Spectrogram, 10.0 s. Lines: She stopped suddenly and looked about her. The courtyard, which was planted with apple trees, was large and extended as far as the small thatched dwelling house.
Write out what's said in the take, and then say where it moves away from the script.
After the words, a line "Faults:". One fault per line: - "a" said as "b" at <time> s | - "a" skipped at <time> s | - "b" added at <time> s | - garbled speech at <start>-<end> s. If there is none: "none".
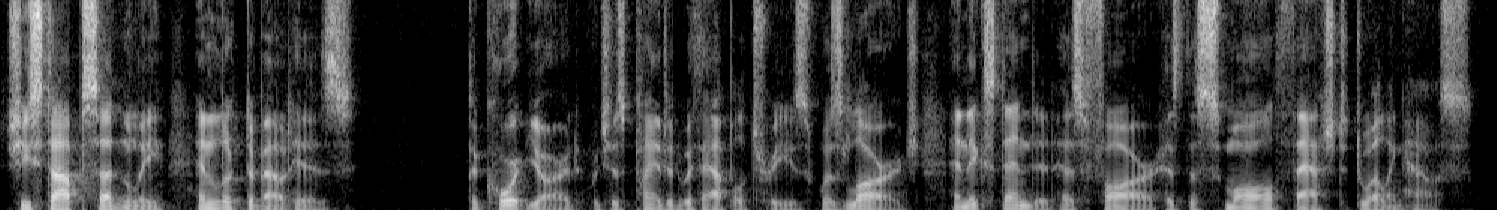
She stopped suddenly and looked about his. The courtyard, which is planted with apple trees, was large and extended as far as the small thatched dwelling house.
Faults:
- "her" said as "his" at 1.9 s
- "was" said as "is" at 4.1 s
